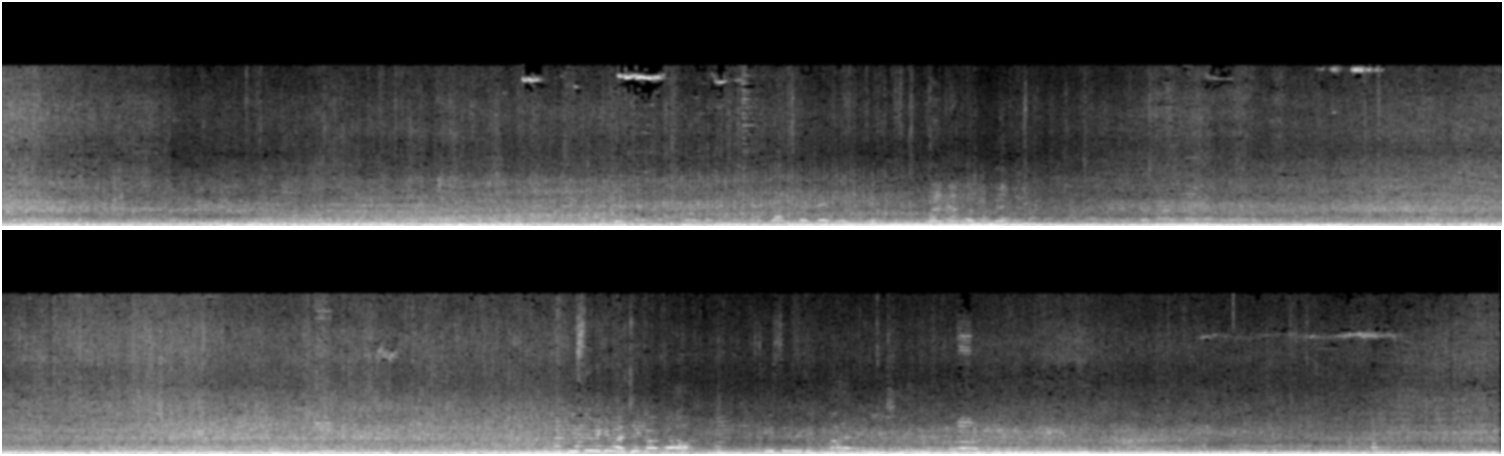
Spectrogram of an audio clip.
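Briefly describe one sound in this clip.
Tyres hiss and splash through slush.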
